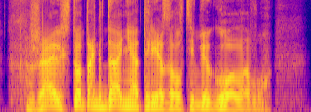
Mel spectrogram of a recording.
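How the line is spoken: Loud American man. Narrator (Russian): громко сказал американец

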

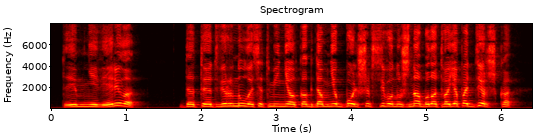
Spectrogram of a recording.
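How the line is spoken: Dragon's angry growl. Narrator (Russian): прорычал дракон

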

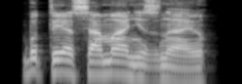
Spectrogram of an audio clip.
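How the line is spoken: Calm. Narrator (Russian): спокойно промолвила Вероника

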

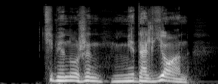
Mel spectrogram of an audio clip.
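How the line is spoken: Breathless decisive female voice. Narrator (Russian): Выдохнула она, словно решившись на что-то важное

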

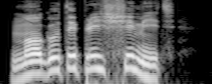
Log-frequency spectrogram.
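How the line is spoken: Laughing. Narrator (Russian): рассмеялся он

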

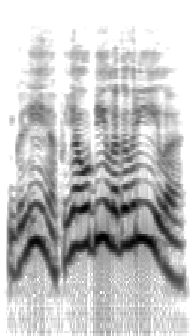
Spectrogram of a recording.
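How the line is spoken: Joyful shout. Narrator (Russian): радостно выкрикнула она

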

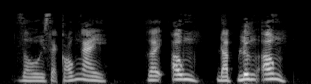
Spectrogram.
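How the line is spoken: Cold. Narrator (Vietnamese): Lỗ Lập Nhân lạnh lùng nói

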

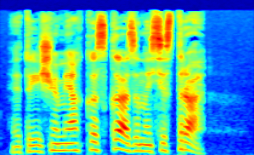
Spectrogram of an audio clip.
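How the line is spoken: Growl. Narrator (Russian): прорычал Ульви

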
